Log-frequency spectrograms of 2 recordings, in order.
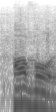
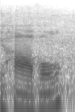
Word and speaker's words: hovel: Hovel is a good one. I always thought it would be hovel. It's not, it's hovel.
